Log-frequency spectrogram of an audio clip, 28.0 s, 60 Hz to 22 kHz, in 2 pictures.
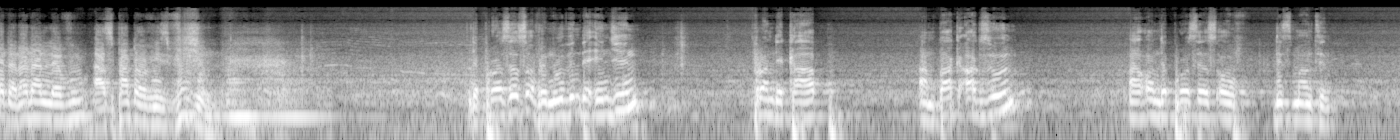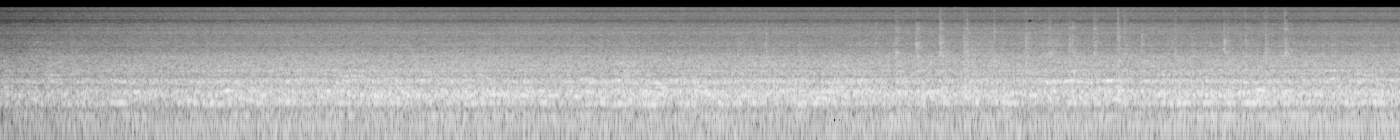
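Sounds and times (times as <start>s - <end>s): rumbling outdoor din: 10.3s - 28.0s.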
